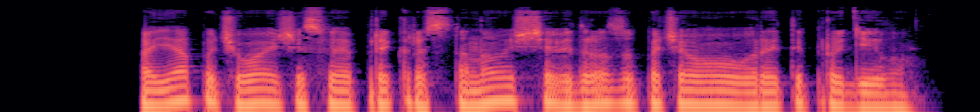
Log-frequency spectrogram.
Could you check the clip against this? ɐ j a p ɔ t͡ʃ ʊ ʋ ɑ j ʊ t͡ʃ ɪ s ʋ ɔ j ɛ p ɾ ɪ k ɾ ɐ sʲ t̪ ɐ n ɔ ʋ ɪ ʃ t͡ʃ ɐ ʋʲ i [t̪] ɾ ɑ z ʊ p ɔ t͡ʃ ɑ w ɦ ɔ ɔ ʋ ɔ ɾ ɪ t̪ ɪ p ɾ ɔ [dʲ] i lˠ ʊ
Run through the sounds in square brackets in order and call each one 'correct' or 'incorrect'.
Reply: incorrect, correct

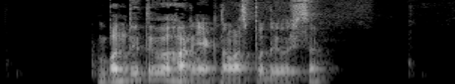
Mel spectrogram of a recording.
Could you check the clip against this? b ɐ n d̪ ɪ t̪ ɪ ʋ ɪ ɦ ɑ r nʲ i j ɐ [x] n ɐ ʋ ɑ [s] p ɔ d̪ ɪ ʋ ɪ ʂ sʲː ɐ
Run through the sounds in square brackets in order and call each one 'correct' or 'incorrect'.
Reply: incorrect, correct

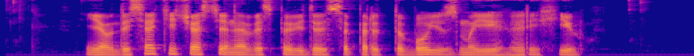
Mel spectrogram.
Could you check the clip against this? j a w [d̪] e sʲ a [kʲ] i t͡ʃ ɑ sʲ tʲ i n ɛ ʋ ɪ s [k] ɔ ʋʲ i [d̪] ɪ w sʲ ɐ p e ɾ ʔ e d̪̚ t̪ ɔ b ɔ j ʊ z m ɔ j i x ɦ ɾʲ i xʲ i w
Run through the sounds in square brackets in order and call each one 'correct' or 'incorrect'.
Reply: correct, incorrect, incorrect, correct

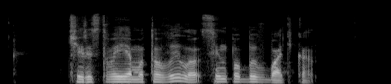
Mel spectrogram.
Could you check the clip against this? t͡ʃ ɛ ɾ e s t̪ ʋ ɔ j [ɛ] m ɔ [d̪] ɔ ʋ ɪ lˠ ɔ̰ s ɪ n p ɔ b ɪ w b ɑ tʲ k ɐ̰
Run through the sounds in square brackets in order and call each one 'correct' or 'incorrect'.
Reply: correct, incorrect

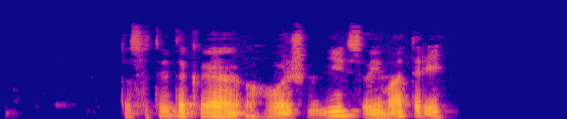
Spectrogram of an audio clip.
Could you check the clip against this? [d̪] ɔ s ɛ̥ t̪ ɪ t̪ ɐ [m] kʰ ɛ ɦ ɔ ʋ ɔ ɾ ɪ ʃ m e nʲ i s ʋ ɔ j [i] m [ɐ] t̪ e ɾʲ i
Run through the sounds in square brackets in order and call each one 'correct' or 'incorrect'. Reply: incorrect, incorrect, correct, incorrect

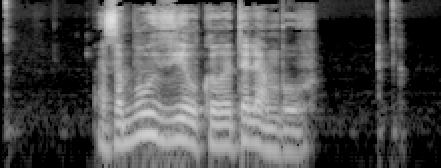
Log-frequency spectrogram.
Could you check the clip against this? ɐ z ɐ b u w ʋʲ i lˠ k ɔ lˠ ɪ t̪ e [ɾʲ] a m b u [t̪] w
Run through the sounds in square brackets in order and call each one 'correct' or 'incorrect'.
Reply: incorrect, incorrect

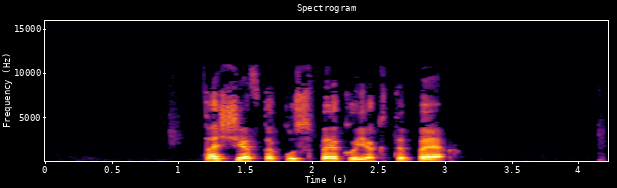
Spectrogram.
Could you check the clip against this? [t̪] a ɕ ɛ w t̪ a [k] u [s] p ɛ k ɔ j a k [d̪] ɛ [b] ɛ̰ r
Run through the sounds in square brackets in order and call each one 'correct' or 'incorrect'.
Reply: correct, correct, correct, incorrect, incorrect

